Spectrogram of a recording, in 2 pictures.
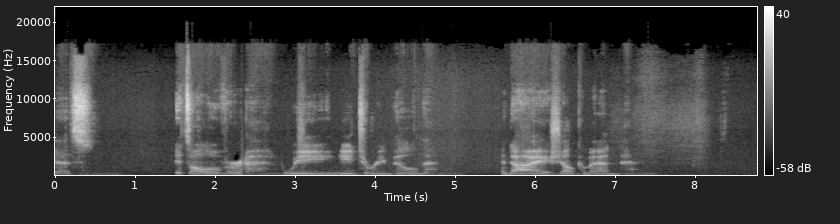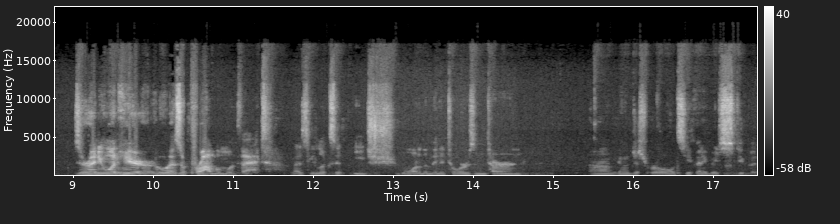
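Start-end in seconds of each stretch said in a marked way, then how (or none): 0.0-11.4 deep rumbling whispered voice. Game master voices a character addressing the minotaurs; low rumbling whisper. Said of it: "in kind of a low rumbling whisper".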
